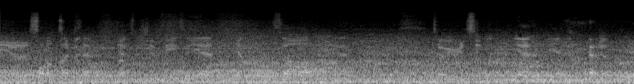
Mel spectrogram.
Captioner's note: plane flies overhead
